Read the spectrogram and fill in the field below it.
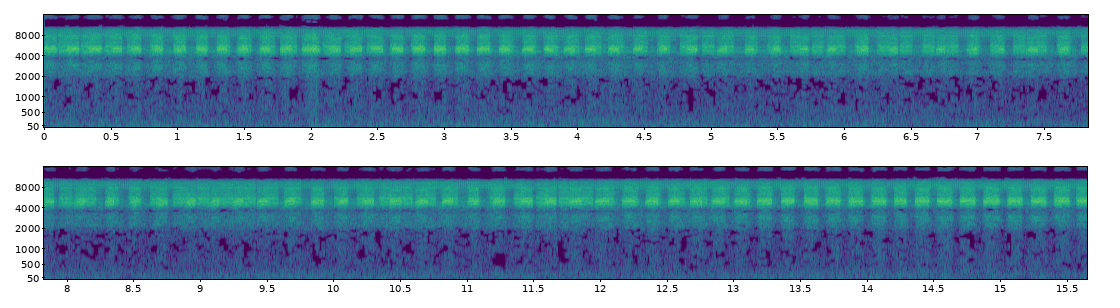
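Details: A chorus of cicadas in a Provence summer, southern France: a continuous, piercing, high-pitched buzz with rapid fine pulsing that never pauses, and nothing else audible.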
